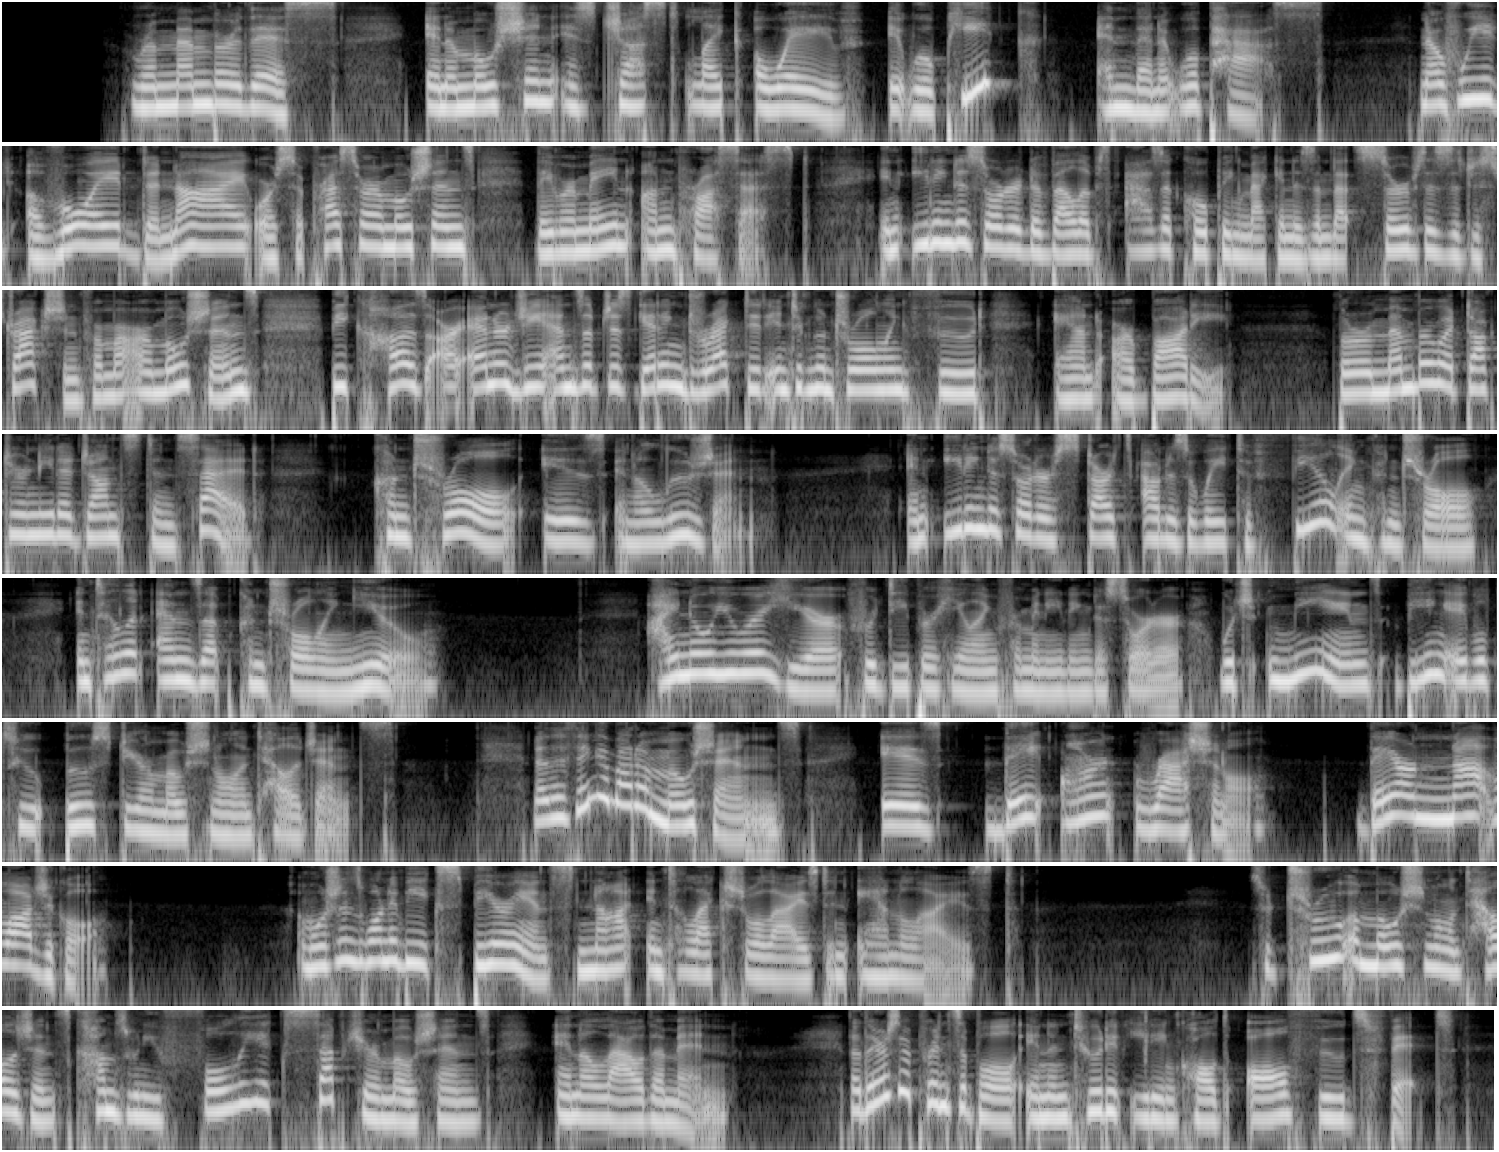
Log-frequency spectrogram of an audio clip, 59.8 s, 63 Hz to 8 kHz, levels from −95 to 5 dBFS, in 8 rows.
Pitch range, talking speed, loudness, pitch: 185-255 Hz, 160 wpm, -15 LUFS, 220 Hz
